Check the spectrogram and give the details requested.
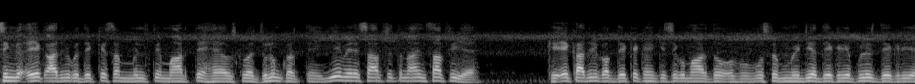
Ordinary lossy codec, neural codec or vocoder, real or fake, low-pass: none; vocoder, 44.1 kHz, 128 mel bands, Pupu-Vocoder; fake; 7.2 kHz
